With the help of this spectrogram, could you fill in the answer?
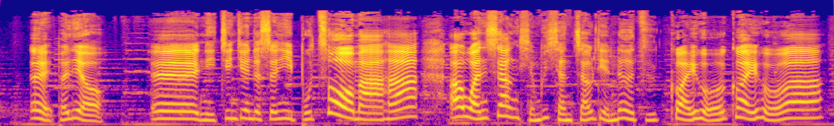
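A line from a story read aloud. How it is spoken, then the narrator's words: Cheerful laughing. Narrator (Chinese): 罗宾汉开朗地笑着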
